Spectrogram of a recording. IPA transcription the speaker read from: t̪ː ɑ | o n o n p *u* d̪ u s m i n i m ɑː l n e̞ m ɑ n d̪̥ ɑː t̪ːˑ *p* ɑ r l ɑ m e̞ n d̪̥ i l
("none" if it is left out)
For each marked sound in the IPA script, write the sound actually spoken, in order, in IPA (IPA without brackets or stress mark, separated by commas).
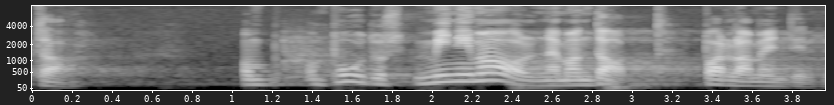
uː, p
